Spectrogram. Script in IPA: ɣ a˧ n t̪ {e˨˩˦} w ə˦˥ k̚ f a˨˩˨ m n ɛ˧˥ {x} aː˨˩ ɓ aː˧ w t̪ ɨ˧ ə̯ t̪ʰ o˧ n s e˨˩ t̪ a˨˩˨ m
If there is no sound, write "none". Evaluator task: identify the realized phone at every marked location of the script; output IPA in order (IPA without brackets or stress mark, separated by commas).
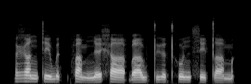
e˧, x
